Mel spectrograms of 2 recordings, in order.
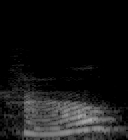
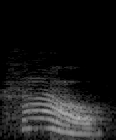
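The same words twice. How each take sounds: First: The word is said on a rising tone. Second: The word is said on a falling tone. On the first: "if you apply the rising tone" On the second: It means rice. "the falling tone"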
